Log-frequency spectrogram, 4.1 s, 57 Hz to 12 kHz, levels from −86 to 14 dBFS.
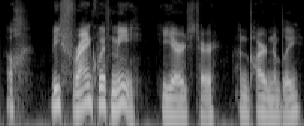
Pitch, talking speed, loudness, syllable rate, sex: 110 Hz, 135 wpm, -20 LUFS, 4.3 syllables/s, male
